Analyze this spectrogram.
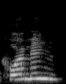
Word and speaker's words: corpsman: medically retired Navy Corps is it corpsman yeah you pronounce it Corman right black queen uh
